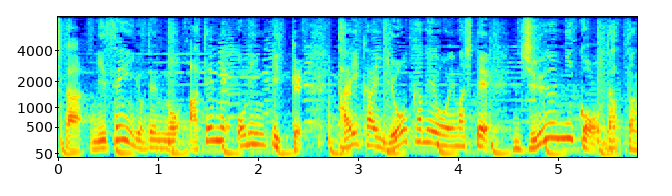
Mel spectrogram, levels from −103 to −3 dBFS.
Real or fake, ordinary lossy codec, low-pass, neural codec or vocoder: real; none; none; none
